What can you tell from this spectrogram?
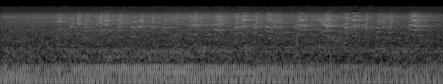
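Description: Small birds chirping in the surrounding trees: many short, high chirps in irregular runs, starting about a second in and fading near the end, over a steady low hum.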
